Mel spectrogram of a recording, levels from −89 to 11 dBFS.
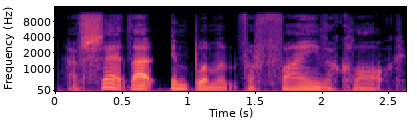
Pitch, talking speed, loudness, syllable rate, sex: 105 Hz, 160 wpm, -20 LUFS, 4.7 syllables/s, male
